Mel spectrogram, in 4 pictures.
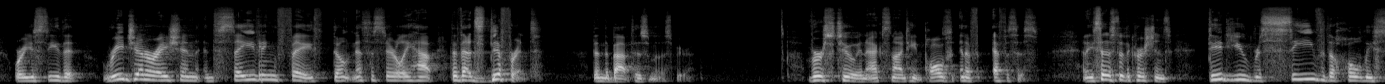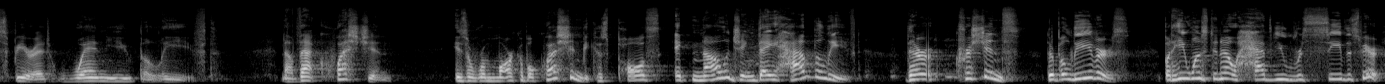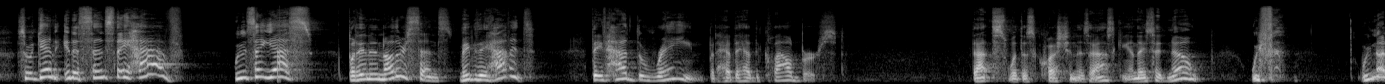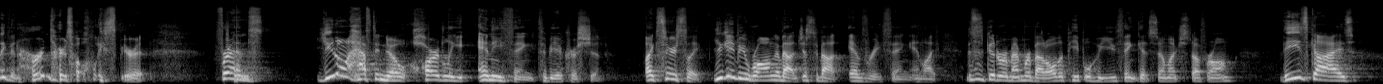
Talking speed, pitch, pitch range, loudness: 175 wpm, 205 Hz, 170-265 Hz, -20 LUFS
